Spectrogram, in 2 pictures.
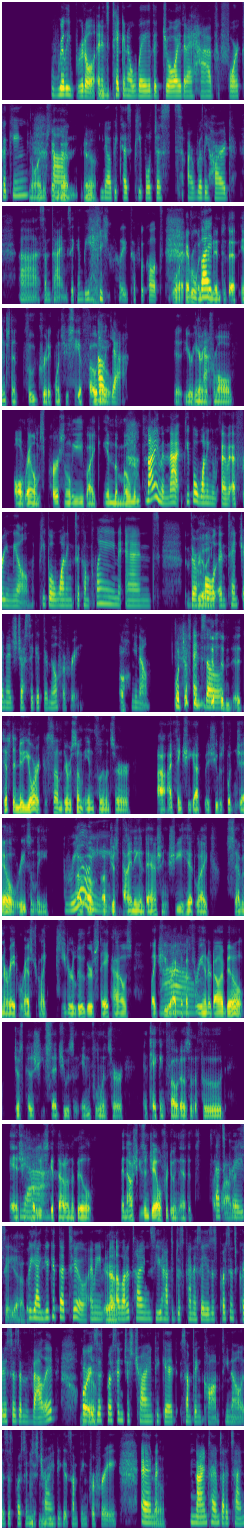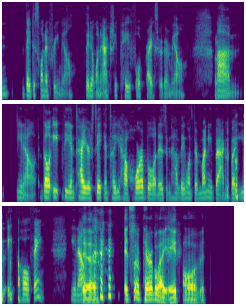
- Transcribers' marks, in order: laughing while speaking: "be"; tapping; chuckle; chuckle
- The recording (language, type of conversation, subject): English, unstructured, How can one get creatively unstuck when every idea feels flat?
